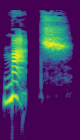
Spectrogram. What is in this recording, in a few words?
"match", British English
